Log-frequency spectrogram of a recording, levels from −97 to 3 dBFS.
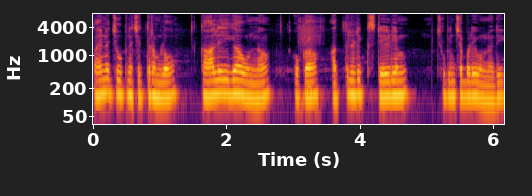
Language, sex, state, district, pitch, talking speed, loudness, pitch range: Telugu, male, Telangana, Hyderabad, 140 Hz, 95 wpm, -16 LUFS, 135-150 Hz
